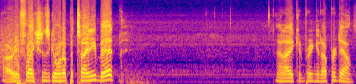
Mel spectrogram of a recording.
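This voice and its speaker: Man, fairly high pitch, informal demonstration, emphatic, repetitive, plainspoken, amateur phone audio, light background noise. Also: fairly even intonation, moderate pace. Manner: plainspoken, emphatic, repeats points. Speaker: radio hobbyist demonstrating equipment. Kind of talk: informal hands-on tutorial. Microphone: phone recording. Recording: clearly noisy amateur phone recording.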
